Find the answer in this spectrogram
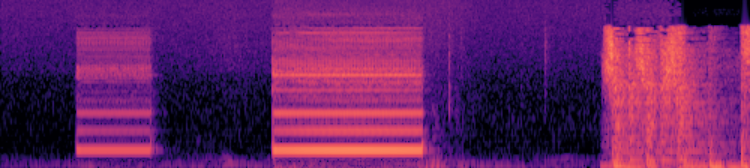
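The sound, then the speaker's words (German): Two steady electronic telephone keypad dialing tones, a short one followed by a longer one, ring out clearly as a number is dialed again, with no talking, then a sudden loud burst of harsh, noisy sound cuts in. “Oh, Entschuldigung, verwählt. Oh, shit. Also, dann nochmal, also, letztes Mal hier.”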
